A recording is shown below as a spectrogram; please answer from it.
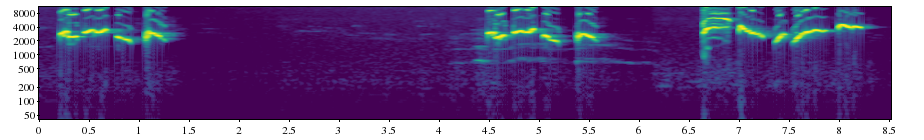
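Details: An Orange-headed thrush delivers three lively song bursts, used as a lure recording: fast sequences of varied whistled notes, some rising and some dropping, each burst lasting about a second and a half with silent gaps between.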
